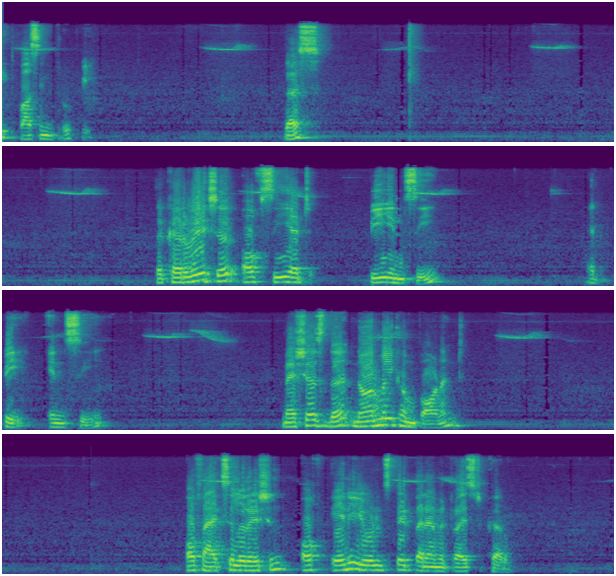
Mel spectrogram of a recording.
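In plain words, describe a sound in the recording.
A man lectures calmly into a close microphone, in bursts with pauses.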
